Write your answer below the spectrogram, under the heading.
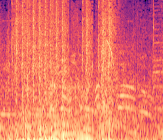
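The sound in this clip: Gunfire in a wartime video game played with a rifle against German soldiers: dense, rapid bursts of shots crackle and overlap in a busy, noisy mix with no clear pause.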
